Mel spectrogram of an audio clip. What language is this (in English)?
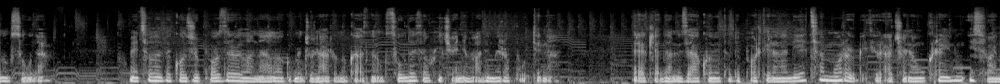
Croatian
